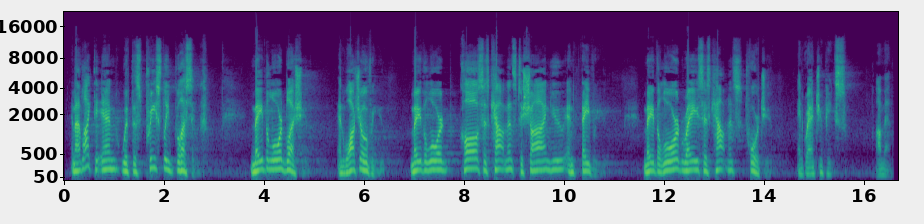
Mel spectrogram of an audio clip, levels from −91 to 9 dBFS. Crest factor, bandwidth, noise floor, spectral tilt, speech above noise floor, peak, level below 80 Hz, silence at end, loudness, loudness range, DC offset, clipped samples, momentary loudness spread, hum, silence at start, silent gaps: 20 dB; 13 kHz; -58 dBFS; -4.5 dB/octave; 40 dB; 0 dBFS; -60 dBFS; 0.2 s; -18 LUFS; 3 LU; under 0.1%; under 0.1%; 13 LU; none; 0.15 s; none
